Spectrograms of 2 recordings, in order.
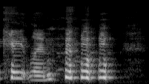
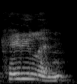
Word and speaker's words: Katie Lynn: I feel like I was pretty close to pronouncing it that way. I didn't say Caitlin, but okay, Katie Lynn.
